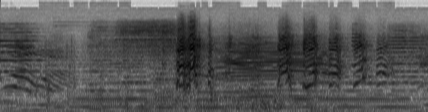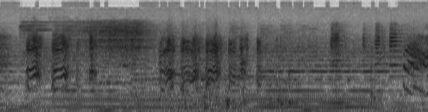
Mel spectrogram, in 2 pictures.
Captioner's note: Leonardo laughing!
